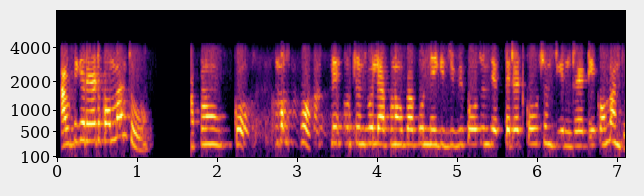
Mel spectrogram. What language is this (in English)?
Odia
